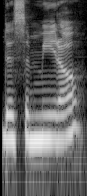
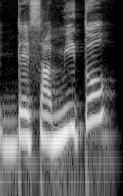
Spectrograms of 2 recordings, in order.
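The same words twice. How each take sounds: First: Desamito said the American way, dih-suh-MEE-toh; anglicized Desamito with a lazy schwa; American accent. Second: Desamito said slowly, deh-sah-MEE-toh, pure vowels; Filipino pronunciation. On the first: Retold or imitated. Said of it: "their family names in such a American accent". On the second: Shown as a demonstration. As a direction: Desamito with clear Tagalog e and a, rising. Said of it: "In Filipino, you say".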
